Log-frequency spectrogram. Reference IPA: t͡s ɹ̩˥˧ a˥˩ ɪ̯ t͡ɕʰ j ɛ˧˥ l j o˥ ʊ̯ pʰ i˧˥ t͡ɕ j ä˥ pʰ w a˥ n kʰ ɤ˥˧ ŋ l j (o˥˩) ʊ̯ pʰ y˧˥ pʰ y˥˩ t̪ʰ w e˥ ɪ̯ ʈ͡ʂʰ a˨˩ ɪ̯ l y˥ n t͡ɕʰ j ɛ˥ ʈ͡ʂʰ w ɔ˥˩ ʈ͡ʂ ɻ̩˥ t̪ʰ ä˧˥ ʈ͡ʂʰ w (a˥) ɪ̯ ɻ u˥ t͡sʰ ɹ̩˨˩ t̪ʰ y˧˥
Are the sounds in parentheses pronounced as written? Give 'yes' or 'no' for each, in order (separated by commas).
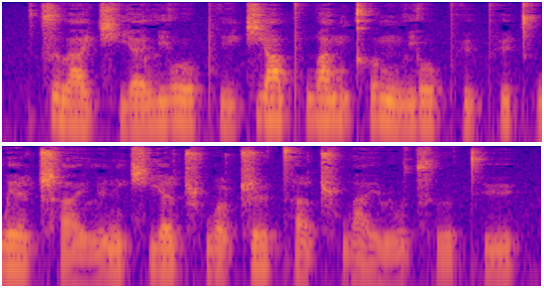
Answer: yes, no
